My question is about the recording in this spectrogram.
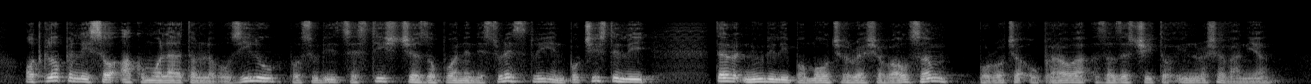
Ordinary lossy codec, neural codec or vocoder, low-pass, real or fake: none; codec, 16 kHz, 0.4 kbps, LongCat-Audio-Codec; none; fake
